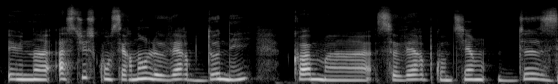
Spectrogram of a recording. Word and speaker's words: donner: Alors, une astuce concernant le verbe donner. Comme ce verbe contient deux n, quand vous prononcez ce verbe au présent, prononcez bien et clairement la lettre N. Il ne faut pas le prononcer de façon nasale.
